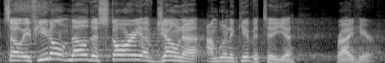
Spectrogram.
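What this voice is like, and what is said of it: Kentucky accent. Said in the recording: “a white guy from Kentucky with an accent”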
